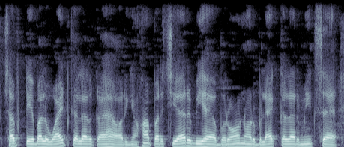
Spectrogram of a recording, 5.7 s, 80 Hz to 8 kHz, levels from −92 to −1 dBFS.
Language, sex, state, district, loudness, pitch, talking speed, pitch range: Hindi, male, Jharkhand, Ranchi, -15 LUFS, 130 Hz, 190 wpm, 125-140 Hz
